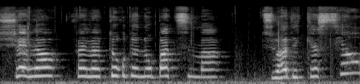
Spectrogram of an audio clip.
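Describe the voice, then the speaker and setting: A put-on character voice at an extremely high pitch. Clear background noise sits behind it. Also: moderate pace. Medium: audio drama. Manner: friendly, helpful.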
